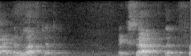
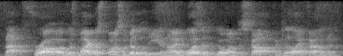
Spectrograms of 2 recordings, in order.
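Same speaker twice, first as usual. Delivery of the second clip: plain reading voice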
